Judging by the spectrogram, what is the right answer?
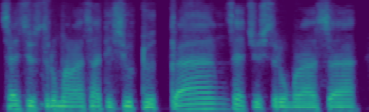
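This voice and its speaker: A man's voice: fairly low pitch, brisk, darkish tone, dry recording. A man, an NLP coach explaining ideas in casual talk, padding phrases with fillers and acting out quoted people. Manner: chatty, fills with "gitu ya", quotes others in a raised voice. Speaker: NLP coach, guest speaker. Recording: dull dry lo-fi online audio.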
